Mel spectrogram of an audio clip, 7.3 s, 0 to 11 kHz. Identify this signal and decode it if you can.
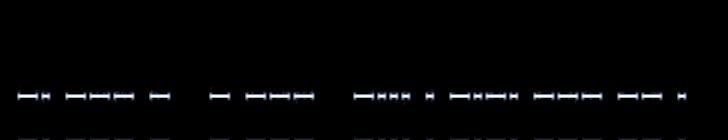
Morse code, heard as a keyed tone, about 20 wpm, 1000 Hz. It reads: NOT TO BECOME
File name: qotdfiles / 20wpm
